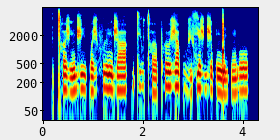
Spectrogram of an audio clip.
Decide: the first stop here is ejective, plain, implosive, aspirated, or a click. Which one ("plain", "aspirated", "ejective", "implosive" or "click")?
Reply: click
